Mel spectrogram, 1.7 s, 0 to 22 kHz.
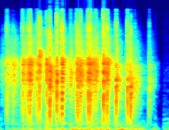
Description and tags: small applause-short deepA
a short applause track of about 5-10 people without reverb. completely fabricated using a recorded clap sound.
clapping, environmental-sounds-research, applause, crowd, clap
